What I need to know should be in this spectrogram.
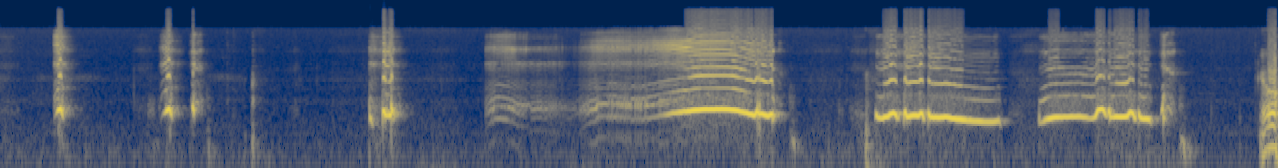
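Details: Young boy with hiccups while playing with toy cars: several short abrupt gulping catches, then drawn-out whiny vocalizing; hiccups.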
